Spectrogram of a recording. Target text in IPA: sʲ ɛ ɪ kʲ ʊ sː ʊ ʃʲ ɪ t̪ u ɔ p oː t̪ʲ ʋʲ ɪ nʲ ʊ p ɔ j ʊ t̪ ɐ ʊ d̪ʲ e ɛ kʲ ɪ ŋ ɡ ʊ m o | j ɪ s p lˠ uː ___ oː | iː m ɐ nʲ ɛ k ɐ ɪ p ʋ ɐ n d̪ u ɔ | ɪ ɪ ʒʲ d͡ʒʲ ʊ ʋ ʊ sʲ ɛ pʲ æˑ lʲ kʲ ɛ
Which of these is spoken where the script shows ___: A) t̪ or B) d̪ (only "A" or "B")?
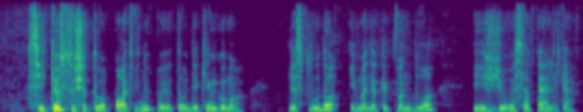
B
